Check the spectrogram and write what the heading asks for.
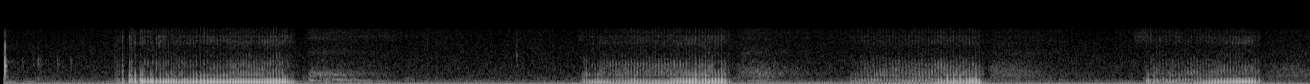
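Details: Pit Bull sleeping comfortably, snoring heavily: loud, low rattling snores on each inspiration, about four in 13 seconds, with quiet breathing between.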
